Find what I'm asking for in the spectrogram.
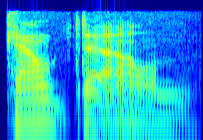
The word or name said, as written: countdown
